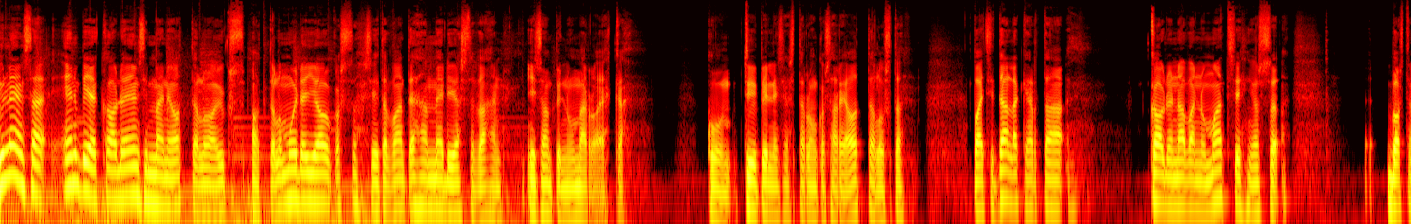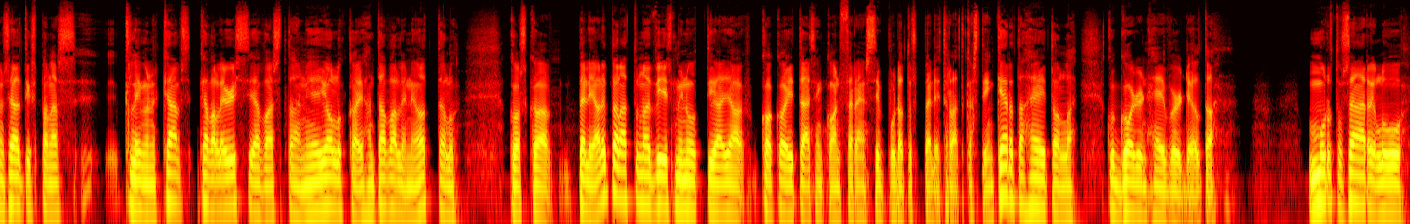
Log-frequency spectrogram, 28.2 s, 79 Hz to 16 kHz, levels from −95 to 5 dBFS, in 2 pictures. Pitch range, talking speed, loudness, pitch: 100-120 Hz, 125 wpm, -22 LUFS, 110 Hz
